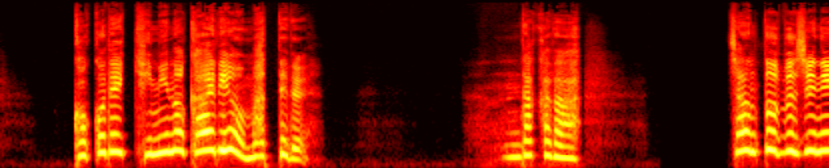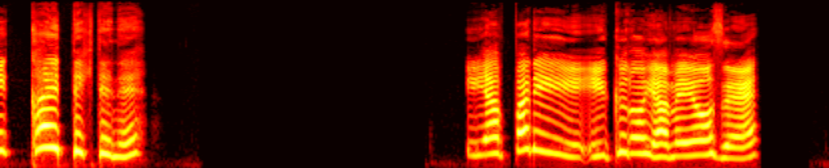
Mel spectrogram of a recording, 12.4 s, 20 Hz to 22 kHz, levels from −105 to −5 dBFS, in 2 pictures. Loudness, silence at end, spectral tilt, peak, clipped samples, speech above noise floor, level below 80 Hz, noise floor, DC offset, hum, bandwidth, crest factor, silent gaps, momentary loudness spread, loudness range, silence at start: -20 LUFS; 0.55 s; -1.5 dB/octave; 0 dBFS; under 0.1%; 62 dB; -76 dBFS; -82 dBFS; under 0.1%; none; 18.5 kHz; 22 dB; 4.94-5.44 s, 7.72-9.40 s; 12 LU; 10 LU; 0.55 s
